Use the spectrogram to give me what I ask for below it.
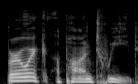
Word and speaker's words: Berwick upon Tweed: Berwick upon, just like once upon a time, and then Tweed. Berwick upon Tweed.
